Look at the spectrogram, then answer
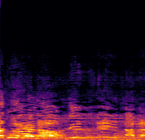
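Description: A street protest in front of the Indian embassy, where police blocked a name plaque for Felani, has a crowd chanting slogans together. The voices form a steady, fairly loud mass of shouting with no pauses.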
